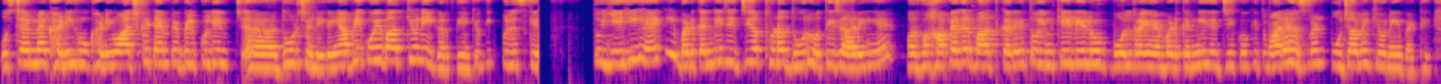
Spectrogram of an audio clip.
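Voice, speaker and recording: A woman's voice: high voice, steady tone, fairly quick. A woman giving casual opinion commentary as a host, talking conversationally and often checking for agreement. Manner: conversational, often seeking agreement with tag questions.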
